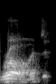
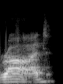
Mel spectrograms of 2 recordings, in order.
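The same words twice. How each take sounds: First: It is said with a British vowel. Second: It is said with an American vowel. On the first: "Your pronunciation, Lorena, is more uh, more British" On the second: "my American English would probably be more like one of these"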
